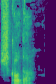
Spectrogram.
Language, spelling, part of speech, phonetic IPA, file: Polish, szkoda, noun / adverb / verb, [ˈʃkɔda], Pl-szkoda.ogg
